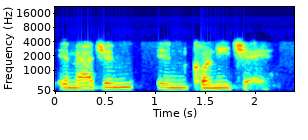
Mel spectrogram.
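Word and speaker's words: Immagine in Cornice: however, I was told it's called Imagine in Cornice, which means picture in a frame in so many words.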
